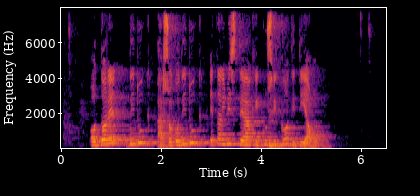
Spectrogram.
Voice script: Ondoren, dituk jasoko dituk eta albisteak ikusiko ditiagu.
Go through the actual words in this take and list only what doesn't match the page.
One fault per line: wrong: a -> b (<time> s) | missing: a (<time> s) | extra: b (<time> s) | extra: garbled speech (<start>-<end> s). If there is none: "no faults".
no faults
